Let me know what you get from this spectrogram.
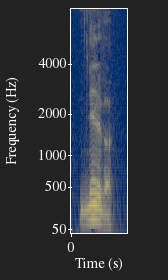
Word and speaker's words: Nineveh: Nineveh.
